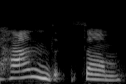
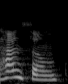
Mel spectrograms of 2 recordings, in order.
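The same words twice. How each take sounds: First: Every consonant is fully pronounced. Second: A consonant in the middle is dropped. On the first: The speaker calls it wrong. "You don't say handsome" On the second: The speaker calls it right. "you say handsome"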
